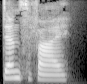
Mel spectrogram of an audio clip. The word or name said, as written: densify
